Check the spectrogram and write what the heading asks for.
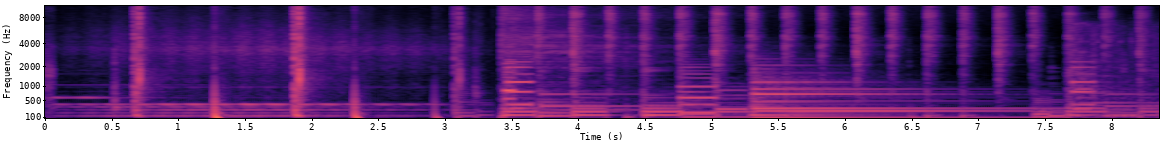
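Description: Rock guitar compositions by a multi-instrumentalist play in the background on their own at a steady level, opening with sustained bass tones and sharp drum hits before a fuller, distorted guitar section kicks in partway through.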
